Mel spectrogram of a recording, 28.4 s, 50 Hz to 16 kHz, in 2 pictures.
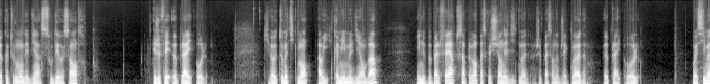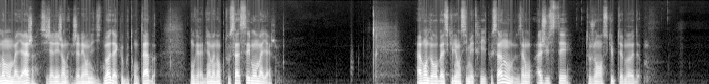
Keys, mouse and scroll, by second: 0.8-5.0 middle drag, 5.0-8.1 drag, 10.2-13.7 drag, 13.7-16.7 middle drag, 17.2 Tab, 17.6-21.3 middle drag, 21.3-24.3 scroll down 1, 25.7-28.0 drag, 28.0-28.3 middle drag.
